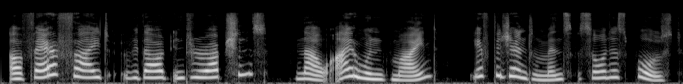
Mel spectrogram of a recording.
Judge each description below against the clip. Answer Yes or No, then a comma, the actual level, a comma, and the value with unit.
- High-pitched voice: Yes, very high, 295 Hz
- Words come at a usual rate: No, slow, 125 wpm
